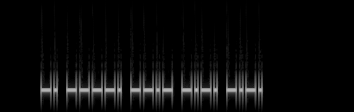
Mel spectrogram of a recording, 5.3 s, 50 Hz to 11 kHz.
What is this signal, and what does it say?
Morse code, heard as a keyed tone, about 32 wpm, 700 Hz. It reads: N9QCC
